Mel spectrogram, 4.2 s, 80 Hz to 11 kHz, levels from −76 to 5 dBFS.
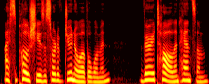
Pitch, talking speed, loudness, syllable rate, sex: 215 Hz, 200 wpm, -16 LUFS, 6.5 syllables/s, female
